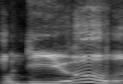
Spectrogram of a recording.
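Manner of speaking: stress on the word you. Quoting a comeback line from a film, with stress on you. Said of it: "I put the inflection on the you".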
